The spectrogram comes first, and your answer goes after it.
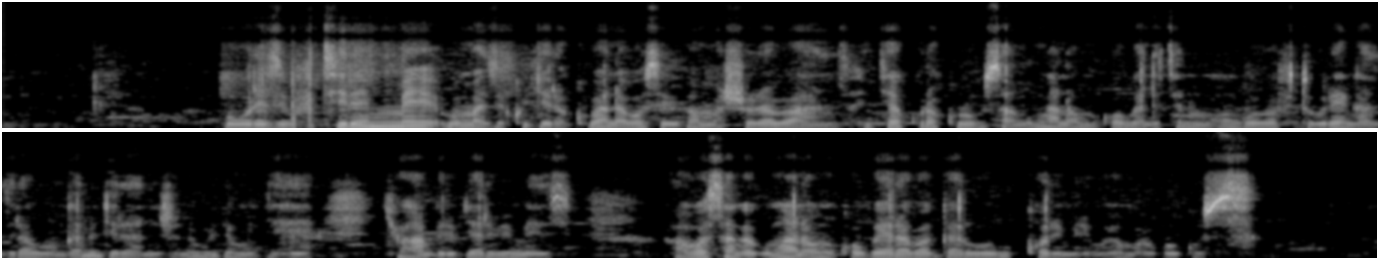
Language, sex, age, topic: Kinyarwanda, female, 36-49, education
